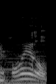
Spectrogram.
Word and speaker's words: Hoyle: Yes, Hoyle is the correct pronunciation.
